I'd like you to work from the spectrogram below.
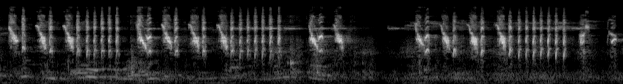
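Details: Long-tailed shrike singing continuously in a rich, complete repertoire used as master training material: rapid bursts of sharp, buzzy, harmonic notes in quick clusters, with a thin high whistle threading through and a short pause near the middle.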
